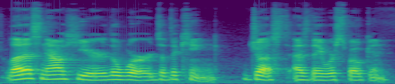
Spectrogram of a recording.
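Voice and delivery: normal talking voice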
